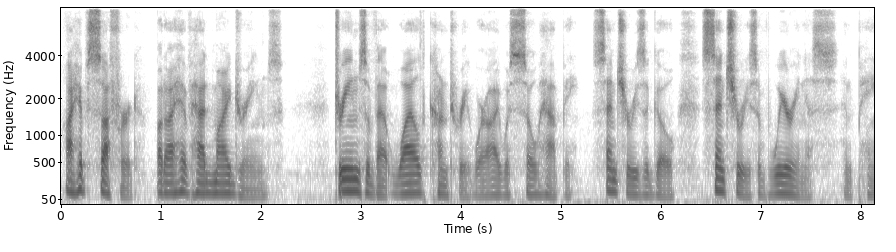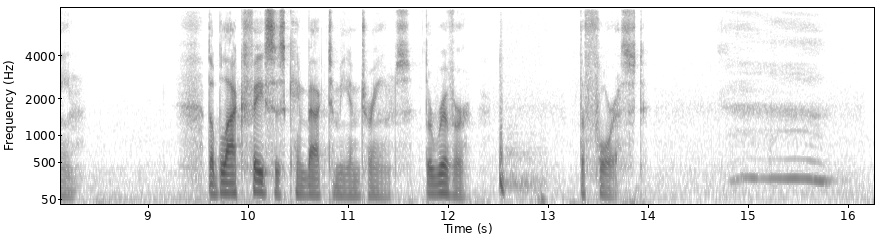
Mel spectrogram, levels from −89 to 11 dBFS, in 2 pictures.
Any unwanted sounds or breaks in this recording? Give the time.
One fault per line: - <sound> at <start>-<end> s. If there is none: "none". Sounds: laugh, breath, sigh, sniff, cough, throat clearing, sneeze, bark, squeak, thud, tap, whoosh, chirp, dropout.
- breath at 12.5-13.0 s
- sigh at 14.7-16.1 s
